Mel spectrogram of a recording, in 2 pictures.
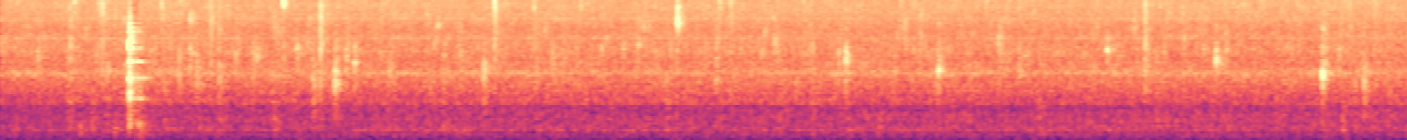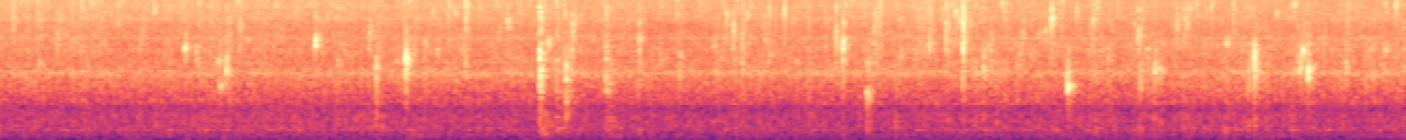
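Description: Pakoras frying in hot oil in a non-stick pan on a low flame: a steady sizzle with scattered small pops and crackles. A few sharper clicks stand out, the loudest about a second in and again near twenty seconds.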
